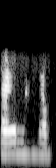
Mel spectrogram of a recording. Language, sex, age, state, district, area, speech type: Hindi, female, 60+, Uttar Pradesh, Mau, urban, conversation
